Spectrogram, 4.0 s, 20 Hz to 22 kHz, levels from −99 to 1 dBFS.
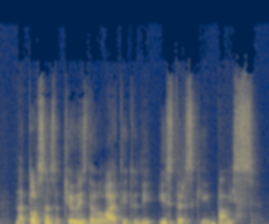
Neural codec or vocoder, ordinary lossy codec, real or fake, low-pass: codec, 44.1 kHz, 7.8 kbps, DAC; MP3, 96 kbps; fake; 19.8 kHz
